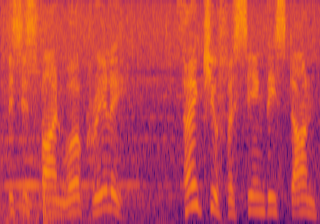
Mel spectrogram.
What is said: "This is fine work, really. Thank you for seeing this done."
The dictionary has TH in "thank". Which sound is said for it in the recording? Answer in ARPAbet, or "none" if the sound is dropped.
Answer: TH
